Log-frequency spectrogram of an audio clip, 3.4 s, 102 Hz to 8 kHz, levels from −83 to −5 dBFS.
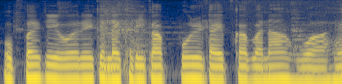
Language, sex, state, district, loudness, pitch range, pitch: Hindi, male, Uttar Pradesh, Lalitpur, -15 LUFS, 130-135 Hz, 130 Hz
